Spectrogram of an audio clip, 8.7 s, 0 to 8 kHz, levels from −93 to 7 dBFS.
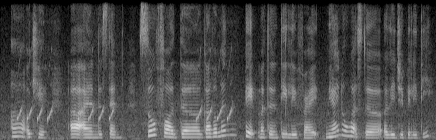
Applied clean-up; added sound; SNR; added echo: none; Car; 11 dB; none.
